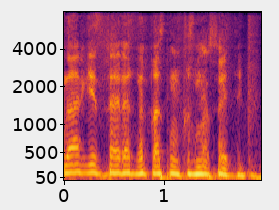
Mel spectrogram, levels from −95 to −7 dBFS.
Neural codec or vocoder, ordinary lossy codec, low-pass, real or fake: codec, 16 kHz, 2 kbps, FreqCodec, larger model; none; none; fake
